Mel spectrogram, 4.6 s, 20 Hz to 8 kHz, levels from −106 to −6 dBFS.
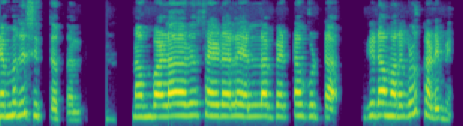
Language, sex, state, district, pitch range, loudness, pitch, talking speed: Kannada, female, Karnataka, Bellary, 255-275 Hz, -16 LUFS, 270 Hz, 170 wpm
